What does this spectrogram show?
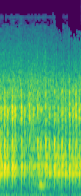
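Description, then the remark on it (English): A brief, rough rattling buzz like a ratchet noisemaker being spun, with rapid fine clicks at a steady level, probably a voice imitating the ratchet rather than the toy itself. “A ratchet.”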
